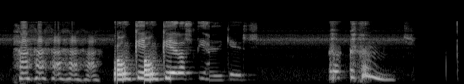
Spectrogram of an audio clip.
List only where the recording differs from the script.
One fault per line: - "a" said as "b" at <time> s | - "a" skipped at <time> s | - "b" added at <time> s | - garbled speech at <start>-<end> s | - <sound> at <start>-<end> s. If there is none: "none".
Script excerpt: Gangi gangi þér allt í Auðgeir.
- laugh at 0.1-1.0 s
- throat clearing at 3.3-4.0 s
